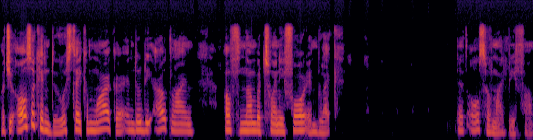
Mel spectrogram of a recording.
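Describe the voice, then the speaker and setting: In a Dutch accent, the speech moves at a moderate pace with long, frequent pauses, lively intonation and big swings in loudness. The tone is dark and mellow, and the sound is dry and close with no echo. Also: woman, fairly low pitch for a woman. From Netherlands. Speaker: craft tutorial creator. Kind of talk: tutorial. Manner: casual, chatty with hesitations.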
